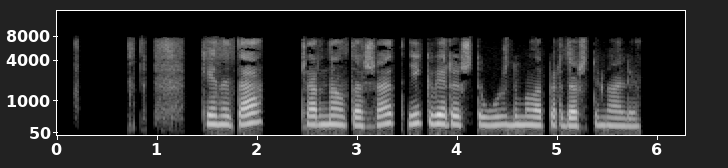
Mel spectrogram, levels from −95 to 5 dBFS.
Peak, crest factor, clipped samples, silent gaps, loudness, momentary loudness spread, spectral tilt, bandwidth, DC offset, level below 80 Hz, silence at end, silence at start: -4 dBFS; 20 dB; under 0.1%; 0.23-0.70 s, 0.90-0.94 s, 1.31-1.45 s, 2.07-2.44 s, 3.39-3.43 s; -23 LUFS; 17 LU; -4.5 dB/octave; 8 kHz; under 0.1%; -66 dBFS; 0.45 s; 0.2 s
